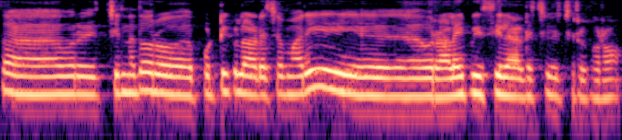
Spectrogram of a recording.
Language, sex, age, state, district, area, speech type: Tamil, female, 30-45, Tamil Nadu, Salem, rural, spontaneous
